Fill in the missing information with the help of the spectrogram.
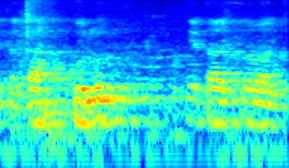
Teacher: So you need to let out some extra air there for ka and ka.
